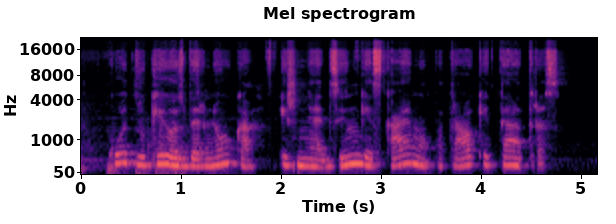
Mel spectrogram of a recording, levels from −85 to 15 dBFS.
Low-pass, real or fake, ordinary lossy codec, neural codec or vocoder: 19.8 kHz; real; Opus, 32 kbps; none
